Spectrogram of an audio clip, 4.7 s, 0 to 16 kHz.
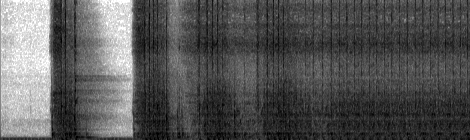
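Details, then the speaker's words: Redesigned 157cc inline twin compressed-air engine, 3D printed, running slow: catches, then chuffs in a fast, slightly uneven beat; abnormal running, and the owner suspects a bearing overheating, unconfirmed. "But y'all, I know something is it's just something I don't know. Like, I think something's overheating. Maybe one of my bearings or something. Like, it just felt a little gushy."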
